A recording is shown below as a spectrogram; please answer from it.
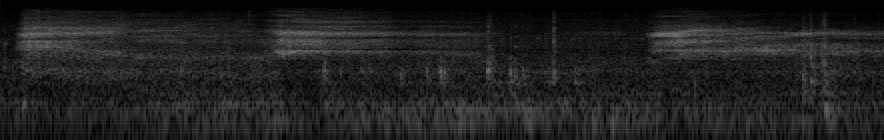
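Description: A car's plastic fuel filler cap being unscrewed by hand from the filler neck: three short bursts of scraping noise as the cap is turned.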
